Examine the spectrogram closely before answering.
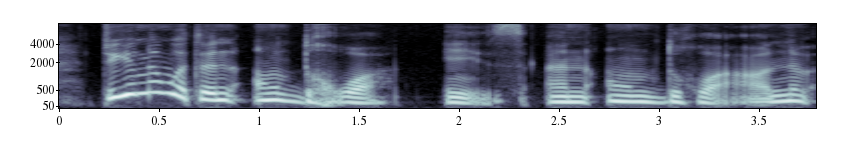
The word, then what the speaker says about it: endroit: passage is titled 'Mon endroit préféré.' Do you know what an "endroit" is? Emphasize on the R sound: endroit. Endroit préféré. There's a lot of R. Now, "endroit" is a place.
